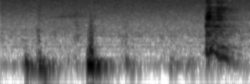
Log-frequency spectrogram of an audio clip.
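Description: Coughing from a player at a tabletop role-playing game session: a few muffled, low coughs, then one sharper, rougher cough near the end, with no talk.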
